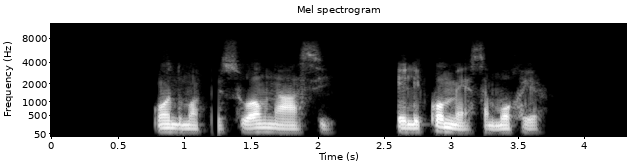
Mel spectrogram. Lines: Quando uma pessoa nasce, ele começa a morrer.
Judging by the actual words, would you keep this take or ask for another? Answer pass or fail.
pass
